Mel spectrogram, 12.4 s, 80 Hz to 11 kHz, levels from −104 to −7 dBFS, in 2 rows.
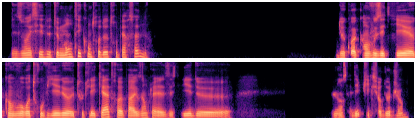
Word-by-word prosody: Elles 115 Hz, 0 st, -8 dB
ont 120 Hz, -, 0 dB
essayé 130 Hz, +3 st, -2 dB
de 145 Hz, +1 st, -4 dB
te 135 Hz, -1 st, -1 dB
monter 145 Hz, +7 st, 0 dB
contre 150 Hz, -3 st, -4 dB
d'autres 140 Hz, 0 st, -1 dB
personnes? 140 Hz, +2 st, -5 dB, 2.8 s
De 115 Hz, -1 st, -2 dB
quoi? 110 Hz, +1 st, +3 dB
Quand 120 Hz, +2 st, -1 dB
vous 120 Hz, 0 st, +2 dB
étiez, 120 Hz, +2 st, +4 dB
heu, 115 Hz, -, +4 dB
quand 115 Hz, +1 st, -1 dB
vous 115 Hz, 0 st, +2 dB
retrouviez, 115 Hz, +1 st, +1 dB
heu, 120 Hz, -2 st, +5 dB
toutes -, -, -11 dB
les 115 Hz, -2 st, +1 dB
4 135 Hz, +1 st, +3 dB
par 110 Hz, -1 st, +1 dB
exemple, 120 Hz, +3 st, -1 dB
elles 110 Hz, -2 st, 0 dB
essayaient 110 Hz, +2 st, -2 dB
de 105 Hz, -2 st, 0 dB, 1.5 s
lancer 110 Hz, 0 st, -5 dB
des 110 Hz, 0 st, 0 dB
pics 120 Hz, 0 st, -10 dB
sur 115 Hz, -, -3 dB
d'autres 110 Hz, 0 st, -2 dB
gens? 120 Hz, +2 st, -5 dB
120 Hz, 160 wpm, -23 LUFS, 110-125 Hz, 2.8 s, heu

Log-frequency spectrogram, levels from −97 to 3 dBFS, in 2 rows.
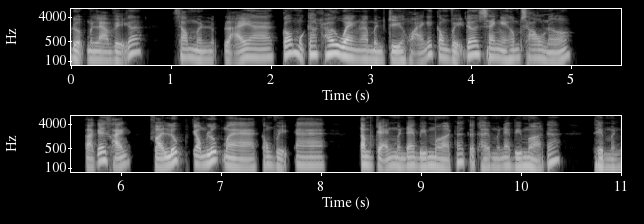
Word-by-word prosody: được 125 Hz, -, +1 dB
mình 115 Hz, -1 st, -1 dB
làm 110 Hz, -1 st, +1 dB
việc 110 Hz, +6 st, -2 dB
á, 210 Hz, +4 st, 0 dB, 0.3 s
xong 140 Hz, -1 st, -2 dB
mình 115 Hz, -1 st, -3 dB
lại, 130 Hz, +6 st, +2 dB
a, 140 Hz, 0 st, -1 dB
có 180 Hz, -, +4 dB
một 195 Hz, -, +1 dB
cái 180 Hz, -, 0 dB
thói 185 Hz, +2 st, +5 dB
quen 150 Hz, -8 st, +6 dB
là 125 Hz, -, -1 dB
mình 110 Hz, -1 st, -2 dB
trì 115 Hz, -2 st, +2 dB
hoãn 110 Hz, -, -4 dB
cái 175 Hz, -, -2 dB
công 145 Hz, -6 st, -1 dB
việc 110 Hz, -, -2 dB
đó 170 Hz, +2 st, +2 dB
sang 145 Hz, -6 st, +1 dB
ngày 120 Hz, -, 0 dB
hôm 130 Hz, +2 st, -4 dB
sau 130 Hz, -1 st, -2 dB
nữa. 105 Hz, +8 st, -2 dB, 0.6 s
Và -, -, +3 dB
cái 185 Hz, +2 st, +4 dB
khoảng 120 Hz, -4 st, +3 dB, 0.3 s
và 110 Hz, -, +7 dB
lúc 160 Hz, +10 st, +4 dB
trong 140 Hz, -1 st, +2 dB
lúc 190 Hz, +5 st, +4 dB
mà 110 Hz, -4 st, +2 dB
công 135 Hz, -2 st, -4 dB
việc, 115 Hz, -5 st, -4 dB
a 125 Hz, -1 st, -2 dB, 0.4 s
tâm 135 Hz, -1 st, +5 dB
trạng 125 Hz, 0 st, 0 dB
mình 115 Hz, -2 st, -2 dB
đang 125 Hz, 0 st, +1 dB
bị 115 Hz, 0 st, 0 dB
mệt 115 Hz, -4 st, -1 dB
á, 165 Hz, -, -2 dB
cơ 130 Hz, -, -4 dB
thể 110 Hz, -3 st, -5 dB
mình 115 Hz, 0 st, -6 dB
đang 125 Hz, -1 st, -3 dB
bị 115 Hz, -, 0 dB
mệt 115 Hz, -5 st, -1 dB
á, 175 Hz, +5 st, -1 dB, 0.3 s
thì 115 Hz, -, 0 dB
mình 105 Hz, -1 st, -7 dB
125 Hz, 295 wpm, -27 LUFS, 115-145 Hz, 0.6 s, và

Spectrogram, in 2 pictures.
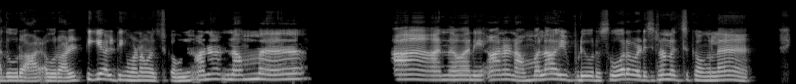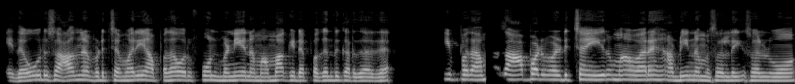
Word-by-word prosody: அது 175 Hz, +1 st, -1 dB
ஒரு 180 Hz, -, +1 dB, 0.3 s
ஒரு 170 Hz, -, +1 dB
அலட்டிக்கே 190 Hz, +8 st, +2 dB
அலட்டிக்க 210 Hz, -3 st, -1 dB
வேணாம்னு 190 Hz, -1 st, +1 dB
வச்சுக்கோங்க. 175 Hz, +1 st, -3 dB
ஆனா 240 Hz, +2 st, +2 dB, 0.2 s
நம்ம 235 Hz, +3 st, 0 dB, 1.4 s
ஆ -, -, +5 dB, 0.4 s
அந்த 210 Hz, 0 st, -1 dB
மாரி 215 Hz, -1 st, +1 dB
ஆனா 225 Hz, +1 st, +2 dB
நம்மலாம் 215 Hz, +6 st, +1 dB
இப்படி 200 Hz, -1 st, -2 dB
ஒரு 180 Hz, -, -3 dB
சோற 220 Hz, +3 st, +1 dB
வடிச்சிட்டோம்னு 215 Hz, +3 st, 0 dB
வச்சுக்கோங்களேன், 200 Hz, 0 st, 0 dB, 0.7 s
ஏதோ 170 Hz, +1 st, -1 dB
ஒரு 215 Hz, -1 st, -1 dB
சாதன 205 Hz, +2 st, +1 dB
படைச்சா 185 Hz, +1 st, -2 dB
மாரி 195 Hz, +2 st, +1 dB
அப்போதான் 185 Hz, +2 st, -1 dB
ஒரு 190 Hz, -, -6 dB
ஃபோன் 200 Hz, -1 st, -2 dB
பண்ணி 190 Hz, +1 st, +1 dB
நம்ம 180 Hz, -1 st, -1 dB
அம்மாகிட்ட 190 Hz, -1 st, 0 dB
பகிர்ந்துக்கிறது 185 Hz, -1 st, -1 dB
அத. 170 Hz, +1 st, -2 dB, 0.7 s
இப்போ 225 Hz, 0 st, -5 dB
தாமா 220 Hz, +6 st, -2 dB
சாப்பாடு 225 Hz, +1 st, +2 dB
வடிச்சேன் 215 Hz, +1 st, 0 dB
இரும்மா 220 Hz, 0 st, 0 dB
வரேன் 215 Hz, 0 st, +1 dB
அப்படின்னு 195 Hz, +1 st, 0 dB
நம்ப 185 Hz, -2 st, -1 dB
சொல்லி 185 Hz, 0 st, 0 dB, 0.2 s
சொல்லுவோம். 180 Hz, 0 st, 0 dB
200 Hz, 160 wpm, -22 LUFS, 185-215 Hz, 1.4 s, ஆ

